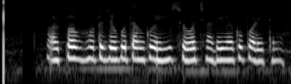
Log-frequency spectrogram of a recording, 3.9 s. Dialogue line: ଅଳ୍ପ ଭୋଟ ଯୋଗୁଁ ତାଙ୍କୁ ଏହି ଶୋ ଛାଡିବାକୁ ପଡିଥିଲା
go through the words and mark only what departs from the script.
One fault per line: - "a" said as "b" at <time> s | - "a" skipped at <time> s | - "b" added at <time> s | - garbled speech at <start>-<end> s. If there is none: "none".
none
